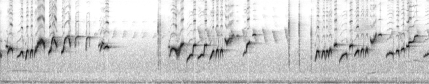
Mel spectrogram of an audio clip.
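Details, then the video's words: White-rumped shama from Indonesia, an excited 'ketrekan predator' recording used as a master for training songbirds. Loud, rapid whistled phrases of rising and falling notes, broken by sharp dry clicks and short rattles, with a brief pause near three seconds. "LANGSUNG EMOSI | KETREKAN PREDATOR | MASTERAN MURAI | SHAMA BIRD INDONESIA"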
